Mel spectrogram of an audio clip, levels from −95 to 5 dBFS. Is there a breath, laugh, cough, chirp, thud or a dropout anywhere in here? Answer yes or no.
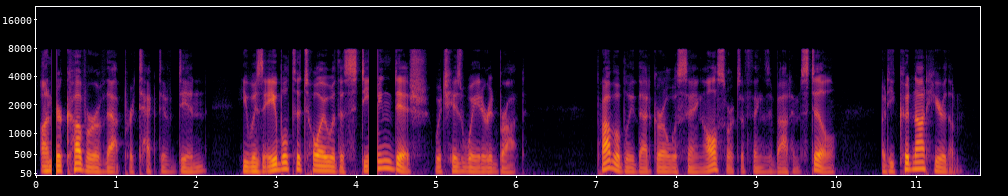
yes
